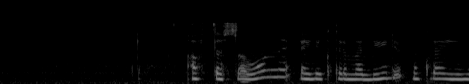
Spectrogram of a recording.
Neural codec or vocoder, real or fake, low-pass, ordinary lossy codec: codec, 24 kHz, 6 kbps, HILCodec; fake; 7.2 kHz; none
